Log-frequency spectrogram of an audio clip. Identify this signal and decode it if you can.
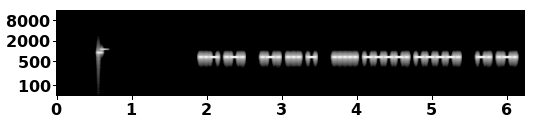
Morse code, heard as a keyed tone, about 36 wpm, 700 Hz. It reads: UR RST 599 NR
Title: Practice QSO - Exchange 1 - Beginning - 35wpm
